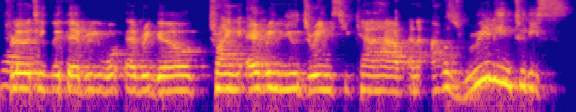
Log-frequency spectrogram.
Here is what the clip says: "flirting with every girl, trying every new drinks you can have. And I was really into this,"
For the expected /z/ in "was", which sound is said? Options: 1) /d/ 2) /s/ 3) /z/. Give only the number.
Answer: 3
